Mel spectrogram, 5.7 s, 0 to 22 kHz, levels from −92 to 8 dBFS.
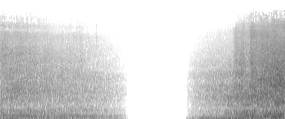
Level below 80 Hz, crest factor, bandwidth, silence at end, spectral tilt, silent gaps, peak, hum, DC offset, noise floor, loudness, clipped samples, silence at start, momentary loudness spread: -46 dBFS; 22 dB; 15 kHz; 0 s; -3.5 dB/octave; 2.55-3.70 s; -16 dBFS; none; under 0.1%; -56 dBFS; -34 LUFS; under 0.1%; 0 s; 23 LU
